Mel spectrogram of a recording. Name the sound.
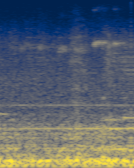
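second class train running through Italian countryside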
